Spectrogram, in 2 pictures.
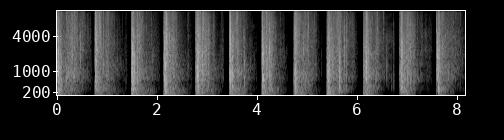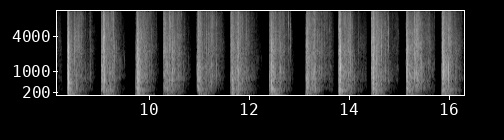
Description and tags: Footsteps Leaves+Dirt 2
Boots, Dirt, effect, Foley, Footstep, Footsteps, Grass, Ground, Leather, Microphone, NTG4, Paper, Path, Pathway, Rode, Rubber, Run, Running, Shoes, sound, Stroll, Strolling, Studio, Styrofoam, Tape, Walk, Walking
